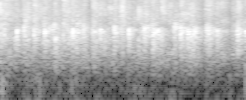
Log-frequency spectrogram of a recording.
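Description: An audience applauds steadily after a lecture, a dense wash of many hands clapping at an even level throughout, with no voices standing out.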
